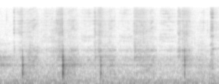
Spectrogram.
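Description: Chef's knife slicing fresh ginger into matchsticks on a wooden chopping board: about five short, separate cuts, each a quick tap of the blade through the ginger onto the board.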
